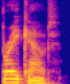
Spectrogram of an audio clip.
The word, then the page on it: breakout: British English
